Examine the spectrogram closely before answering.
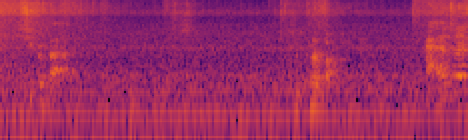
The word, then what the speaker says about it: superba: It's spelled like super and then B-A. Superba.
